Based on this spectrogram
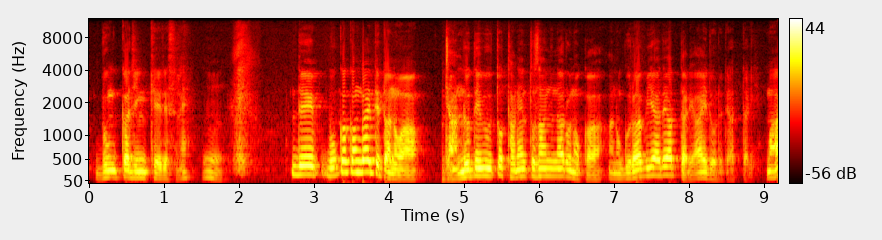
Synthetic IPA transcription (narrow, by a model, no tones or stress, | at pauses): bɯ̟̃ŋkaʑĩŋke̞ːd̪e̞sɨne̞ | d̪e̞bo̞kɯɡakãŋɡae̞t̪ːe̞t̪ano̞βa̰ | d͡ʑãnɾɯ̟d̪e̞bɯ̟t̪o̞t̪aɾẽ̞nt̪o̞sãɲ̟ːinaɾɯ̟no̞ka̰ːno̞ɡɯ̟ɾabʲiad̪e̞at̪ːaɾʲiaid̪o̞ɾɯ̟d̪e̞a̰t̪ːa̰ɾʲḭma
